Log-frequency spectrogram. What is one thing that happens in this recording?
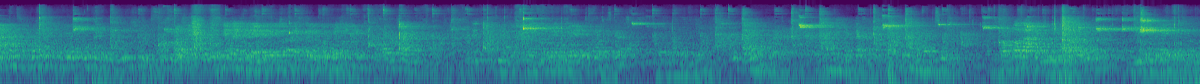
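Badminton rackets hit a shuttlecock with sharp pops.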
